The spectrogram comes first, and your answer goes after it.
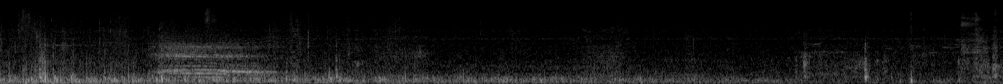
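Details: Jura sheep around a year old, kept in a flock with a breeding ram for a few days, grazing by day and stabled at night; a single quavering bleat near the start, then quieter rustling and scattered knocks.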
